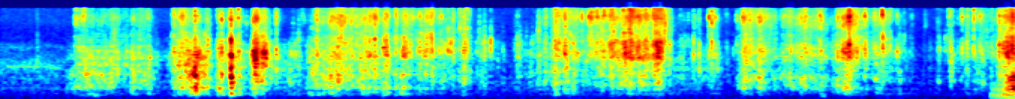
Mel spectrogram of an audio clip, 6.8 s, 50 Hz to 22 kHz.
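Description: Plastic bags crinkling and rustling continuously as the contents of an Aoshima Mazda Savanna RX-7 FC model kit box are unpacked, with bursts of louder crumpling close up.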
